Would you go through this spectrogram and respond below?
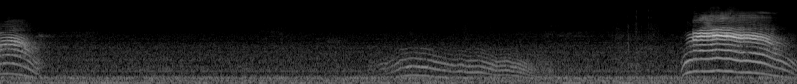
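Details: Rescue kitten, angry at being petted, gives loud meows: a brief falling cry at the start, a softer wavering meow midway, then a loud, sharp, high meow near the end, with steady low hum between.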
